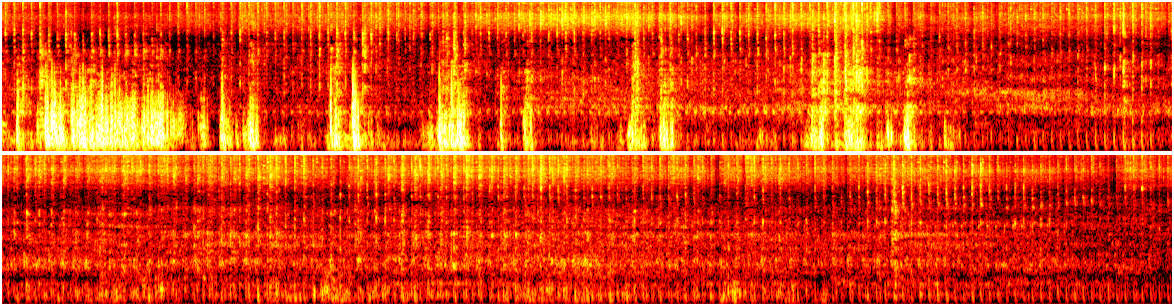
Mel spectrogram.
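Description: Two-wheel walking tractor's single-cylinder diesel engine running steadily at a distance while it ploughs a flooded paddy, heard plainly in the second half. The first half is taken up by loud, irregular bursts of noise.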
